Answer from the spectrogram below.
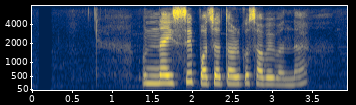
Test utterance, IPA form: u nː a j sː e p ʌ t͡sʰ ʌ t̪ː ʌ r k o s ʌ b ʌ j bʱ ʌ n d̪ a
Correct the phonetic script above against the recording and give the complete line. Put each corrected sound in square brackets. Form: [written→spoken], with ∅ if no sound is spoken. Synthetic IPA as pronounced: u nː a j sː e p ʌ [t͡sʰ→t͡s] ʌ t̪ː ʌ r k o s ʌ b ʌ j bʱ ʌ n d̪ a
